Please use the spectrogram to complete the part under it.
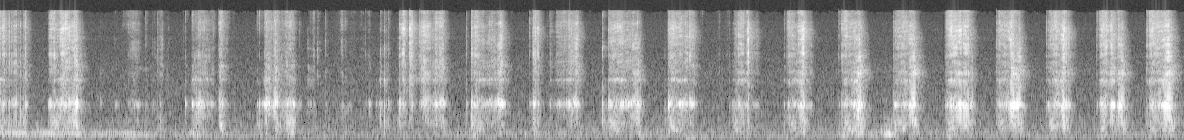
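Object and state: Plastic pop tube fidget toy being scraped.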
